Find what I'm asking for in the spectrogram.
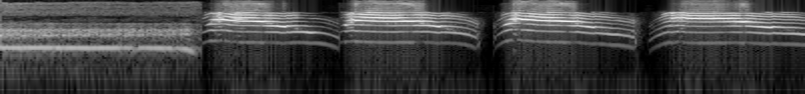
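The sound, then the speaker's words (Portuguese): After a brief burst of dense noise, a kitten meows four times in quick succession, each high-pitched mew loud, separated by short pauses. “Leão não. Gatinho.”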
